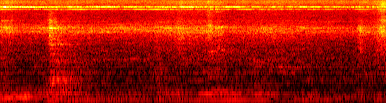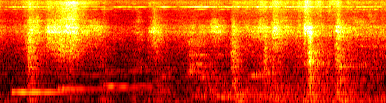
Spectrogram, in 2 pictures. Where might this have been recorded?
in an elevator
